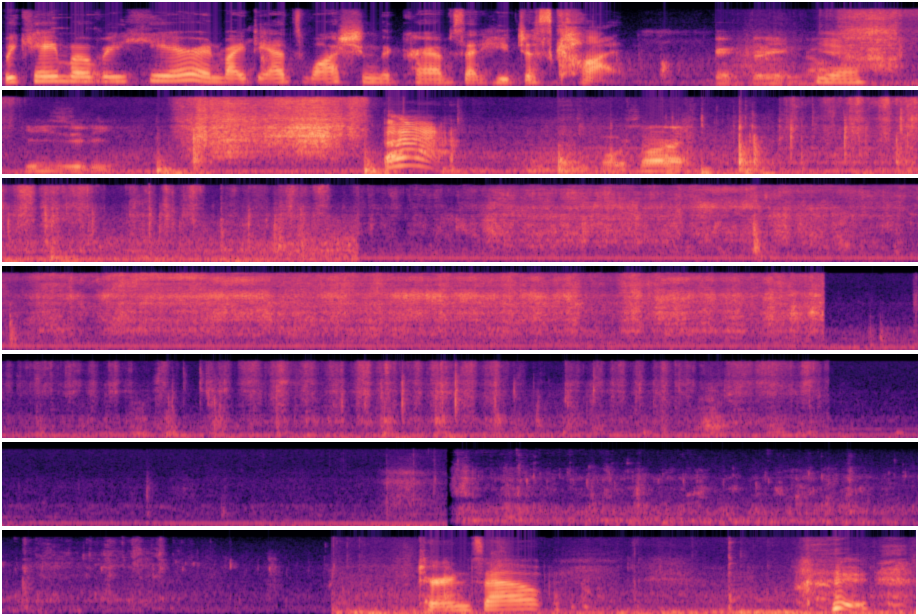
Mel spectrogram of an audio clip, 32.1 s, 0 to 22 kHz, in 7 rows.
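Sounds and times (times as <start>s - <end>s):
brush scrubbing shell: 8.7s - 22.5s
hose spraying water: 10.9s - 17.9s.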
